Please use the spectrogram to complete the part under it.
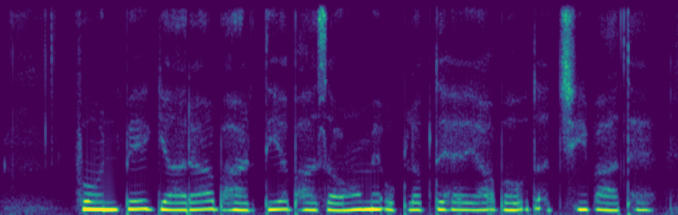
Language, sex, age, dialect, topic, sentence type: Hindi, female, 51-55, Garhwali, banking, statement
